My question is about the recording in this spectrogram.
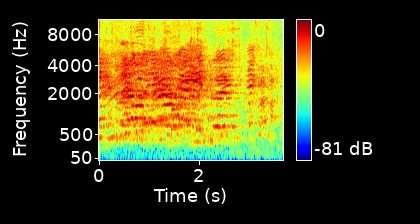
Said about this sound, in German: Und ihr Kids dürft noch mal gerne gerade reinrufen, welche fünf Sinne uns Gott geschenkt hat. Das war ja die Aufgabe auf eurem Clipboard. Ruft mal ein bisschen rein. Welche Sinne hat Gott uns geschenkt?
